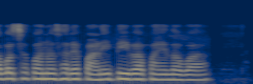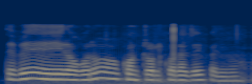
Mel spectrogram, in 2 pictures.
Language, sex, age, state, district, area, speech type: Odia, female, 45-60, Odisha, Mayurbhanj, rural, spontaneous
